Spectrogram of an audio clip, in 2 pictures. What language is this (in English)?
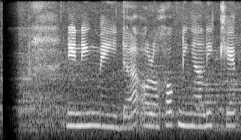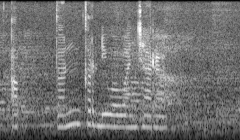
Sundanese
